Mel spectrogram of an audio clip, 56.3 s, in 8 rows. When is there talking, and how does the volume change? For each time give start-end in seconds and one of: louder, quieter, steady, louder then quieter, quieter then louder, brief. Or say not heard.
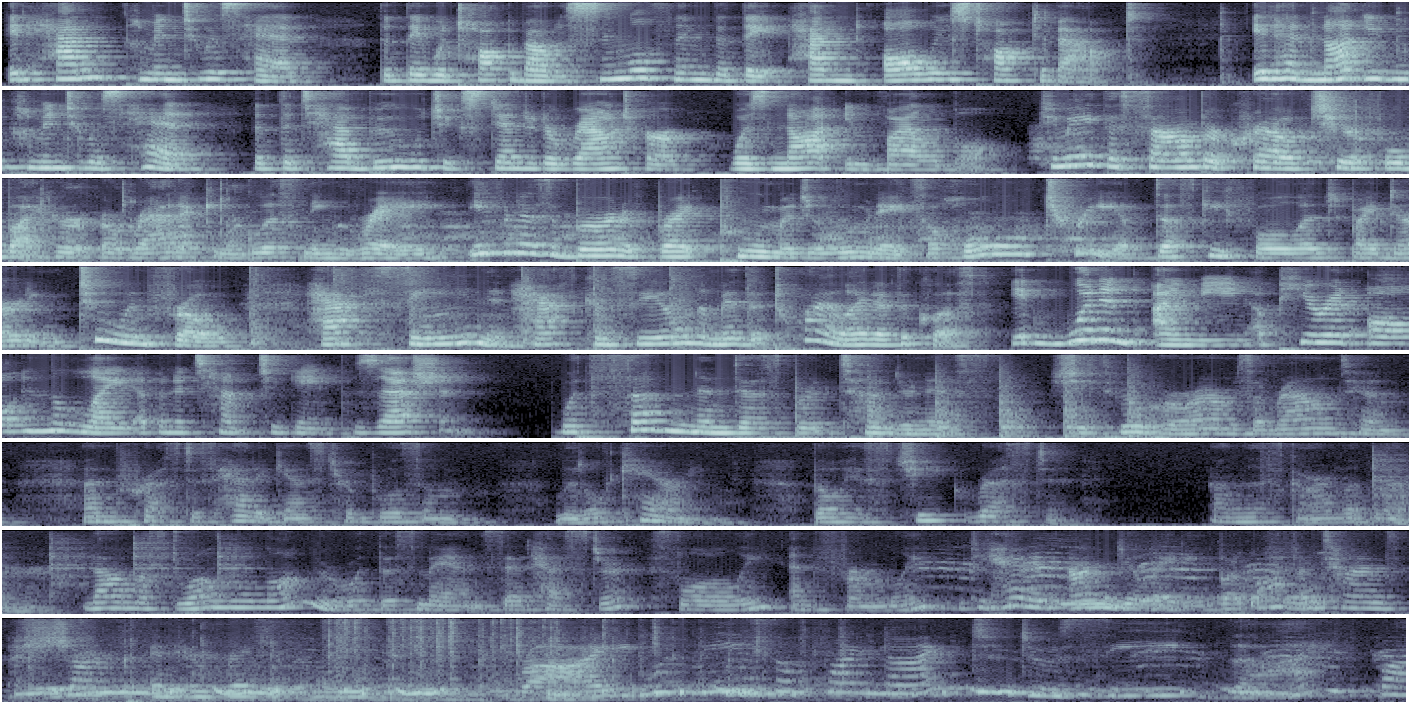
0.0-56.2 quieter.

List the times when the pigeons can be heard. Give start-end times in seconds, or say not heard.
46.6-56.2.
